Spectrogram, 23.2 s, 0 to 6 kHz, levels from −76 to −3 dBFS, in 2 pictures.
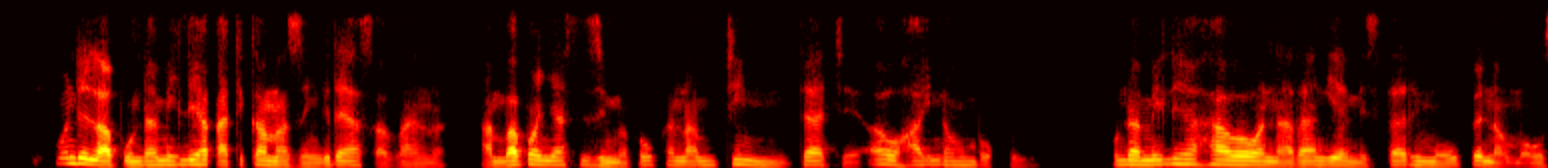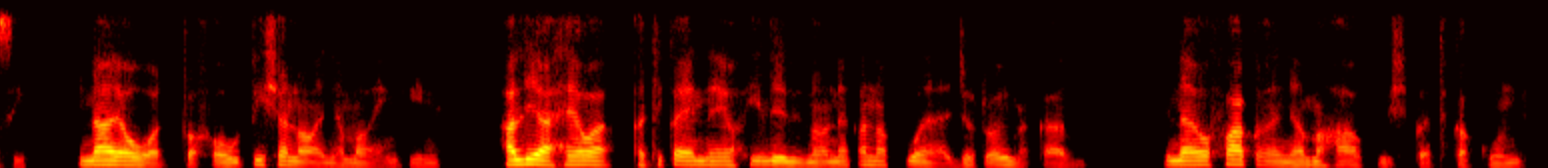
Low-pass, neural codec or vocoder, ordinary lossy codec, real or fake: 5.4 kHz; codec, 16 kHz, about 1 kbps, DyCAST, with the encoder's durations; Opus, 16 kbps; fake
